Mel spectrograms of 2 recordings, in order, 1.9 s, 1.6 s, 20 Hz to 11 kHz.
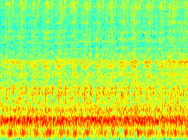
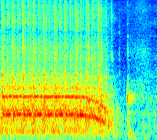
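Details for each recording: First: just to warn you the motor on Pearl it's got this plastic shaft that is really noisy it works but it's really noisy so just ignore that noise Second: Second-hand single-needle narrow serger, possibly from the 1980s, trimming about an eighth of an inch off seams: smooth steady high whir with even stitching buzz winding down cleanly to a stop; machine running normally.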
